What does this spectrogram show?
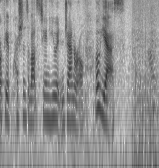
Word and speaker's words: Stan Hywet: The last time I was there, they said it is pronounced Stan Hywet from the Old English. Yes. But you say Stan. I do say Stan Hywet. I think both are right, because I think it is an Old English word, but I think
